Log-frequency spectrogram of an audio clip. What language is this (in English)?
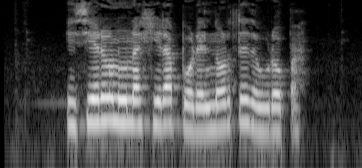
Spanish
